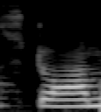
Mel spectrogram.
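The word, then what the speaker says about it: storm: जैसे ये स्टॉर्म अब आर का साउंड ना भी आएगा तो बिल्कुल करेक्ट उच्चारण रहेगा स्टोम करके इसको प्रोनाउंस किया जाता है जो करेक्ट रहता है स्टोम तो यहां पर आर साइलेंट है ये है फॉक फॉक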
